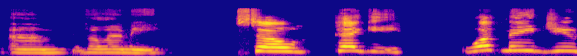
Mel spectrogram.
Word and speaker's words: Valemee: right now we are the way we pronounce our name is VMI VMI it's hard to say something times but VMI stands for Value me Empower me and that's why uh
